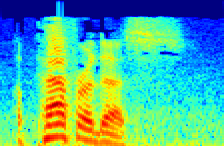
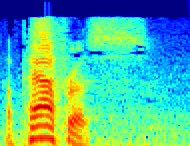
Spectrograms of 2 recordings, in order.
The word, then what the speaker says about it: Epaphras: Epaphras. I pronounced that wrong. Epaphras.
